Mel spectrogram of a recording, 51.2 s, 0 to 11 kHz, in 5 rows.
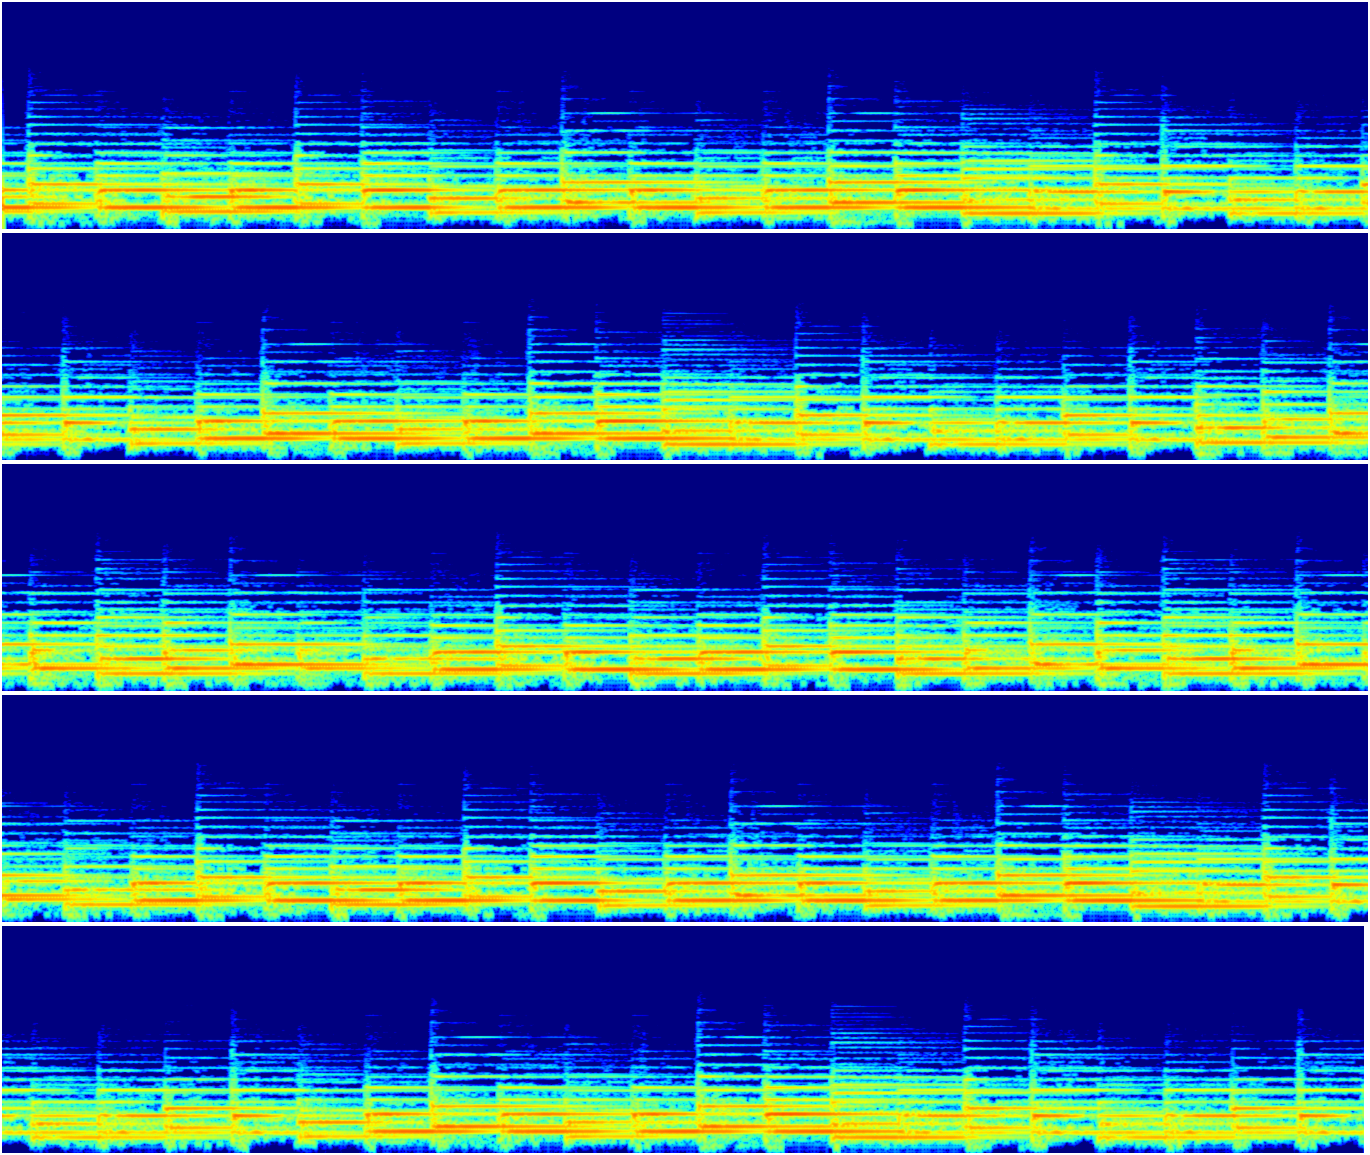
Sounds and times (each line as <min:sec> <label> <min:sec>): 0:00.0 octave piano without melody 0:51.2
